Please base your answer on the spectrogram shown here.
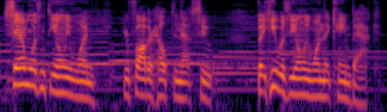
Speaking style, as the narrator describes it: whispered

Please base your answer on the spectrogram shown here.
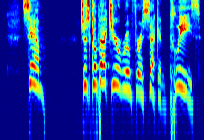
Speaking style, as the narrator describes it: I said urgently

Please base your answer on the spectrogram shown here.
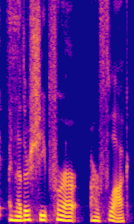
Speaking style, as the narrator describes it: answered Brake solemnly

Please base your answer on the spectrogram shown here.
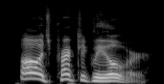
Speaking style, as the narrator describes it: lied, cheerfully

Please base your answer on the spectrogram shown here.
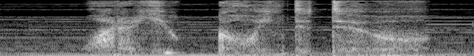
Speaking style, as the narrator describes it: Eddie whispered

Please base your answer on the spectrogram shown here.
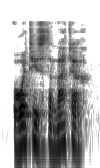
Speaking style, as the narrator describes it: said Dante timidly

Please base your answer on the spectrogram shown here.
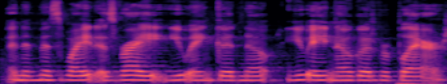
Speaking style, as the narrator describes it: she says, chuckling

